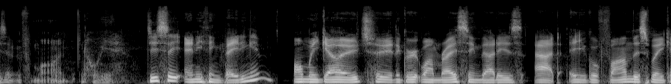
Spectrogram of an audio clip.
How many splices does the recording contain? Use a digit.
1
